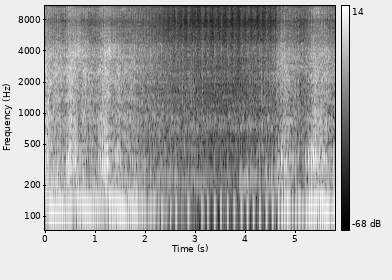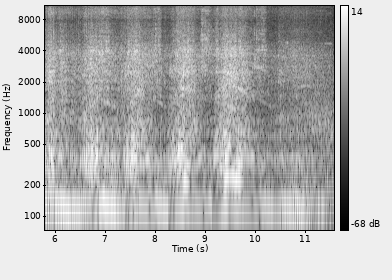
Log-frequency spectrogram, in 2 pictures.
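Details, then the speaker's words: Honda Wave S single-cylinder motorcycle, after repair for head knocking and white smoke: piston replaced, cylinder bored, new cam and rocker arms; engine idles with a steady low thump and revs cleanly, no valve tapping. "ตอนนี้ก็เปลี่ยนลูกสูบไปแล้วคว้านลูกสูบใหม่แล้วก็เปลี่ยนแคมเปลี่ยนตัวกดวาใหม่ทีนี้ก็จะมาสตาร์ทให้ทุกคนมาฟังเสียงกัน"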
